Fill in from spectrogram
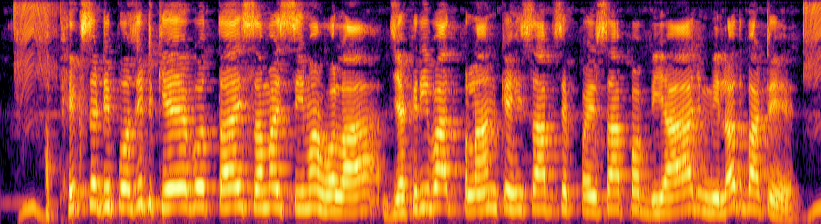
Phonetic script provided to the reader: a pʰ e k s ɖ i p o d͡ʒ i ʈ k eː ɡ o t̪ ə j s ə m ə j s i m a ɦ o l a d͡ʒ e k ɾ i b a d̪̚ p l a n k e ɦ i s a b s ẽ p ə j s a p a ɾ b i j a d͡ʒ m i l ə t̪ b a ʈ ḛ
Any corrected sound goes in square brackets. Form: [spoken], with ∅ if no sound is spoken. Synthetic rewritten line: a pʰ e k s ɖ i p o d͡ʒ i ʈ k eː ɡ o t̪ ə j s ə m ə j s i m a ɦ o l a d͡ʒ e k ɾ i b a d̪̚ p l a n k e ɦ i s a b s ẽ p ə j s a p [ə] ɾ b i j a d͡ʒ m i l ə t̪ b a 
